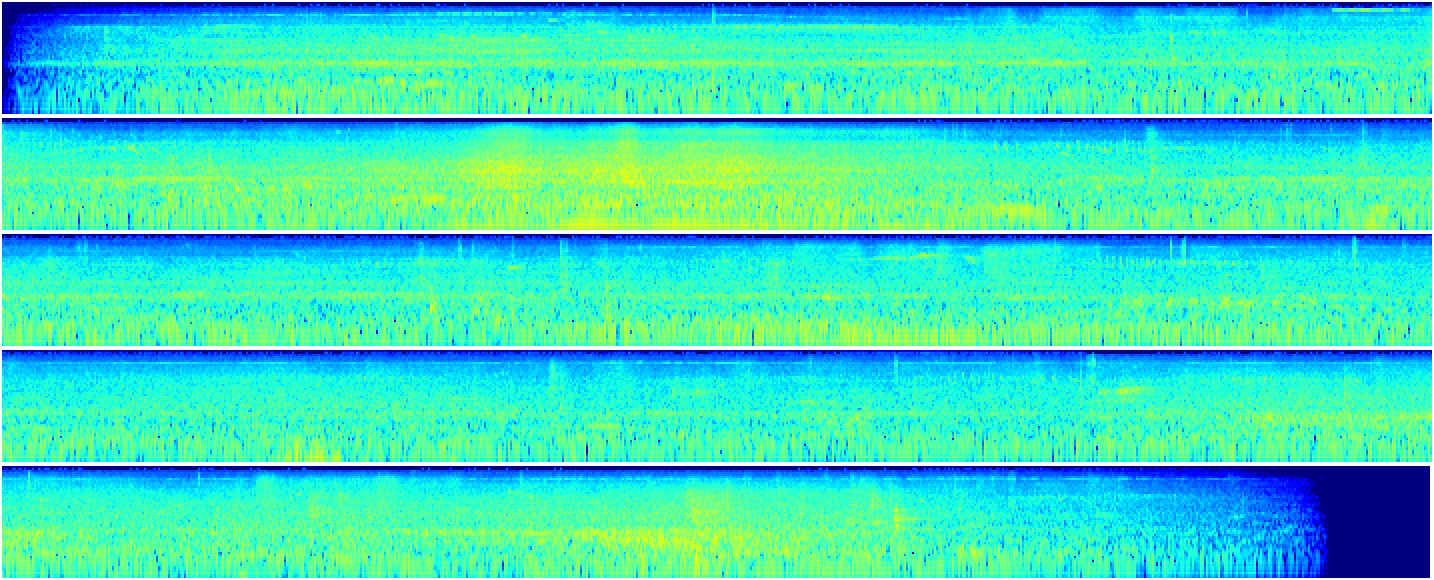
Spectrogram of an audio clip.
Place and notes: Plateia Neou Frouriou, Corfu, Greece - New Fortress Square - Πλατεία Νέου Φρουρίου
People are talking. The sound of a vacuum cleaner coming from a nearby bar. The square is situated next to Xenofontos street.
